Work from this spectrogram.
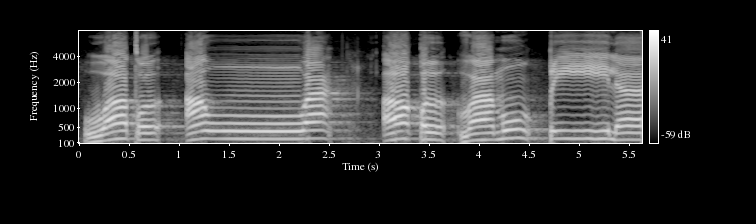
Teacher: यहाँ ता के ऊपर और यहाँ काफ पर कलकला हो रहा है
